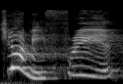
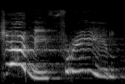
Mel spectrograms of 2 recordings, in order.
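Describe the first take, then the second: First: High fairy cry of his name; elves crying out. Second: Very high, piercing fairy cry; elves crying out higher. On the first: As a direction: call him from up high. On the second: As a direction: call his name higher still, like an echo. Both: Acted. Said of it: "cried they".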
